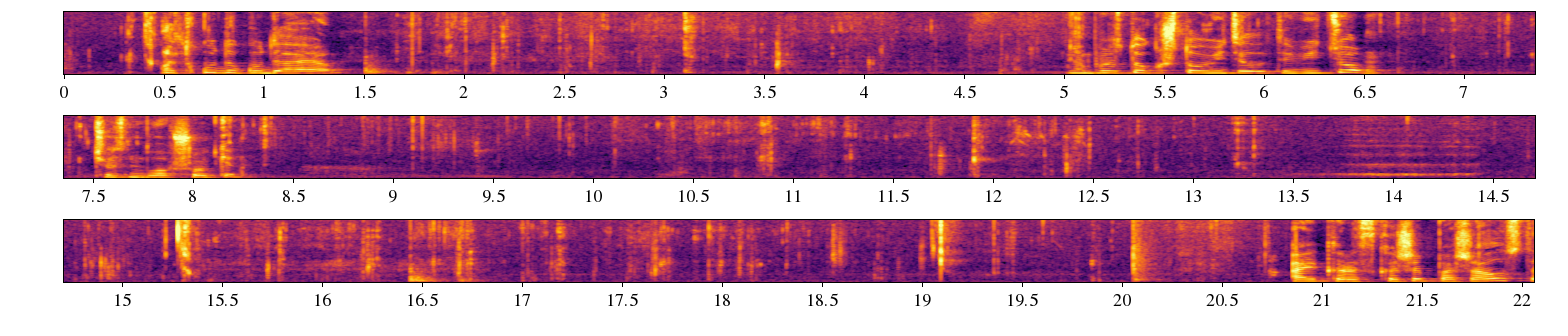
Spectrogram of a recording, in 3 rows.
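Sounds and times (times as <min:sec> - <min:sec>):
chewing and biting crispy food: 0:01.7 - 0:05.0, 0:06.6 - 0:13.4, 0:14.8 - 0:20.7
wet mouth clicks: 0:08.3 - 0:13.5.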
